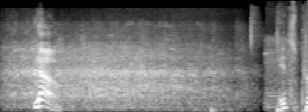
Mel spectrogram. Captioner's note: audience laughing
